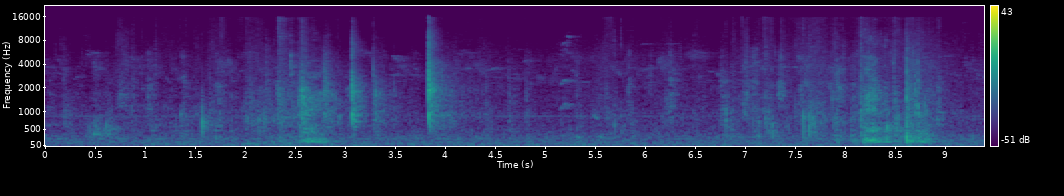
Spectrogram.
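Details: Sheepadoodle puppies from the Pepper and Cocos litters of 2020 at play, giving short scattered yips and growly bursts amid scuffling and knocking sounds, with quiet stretches between the louder outbursts.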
